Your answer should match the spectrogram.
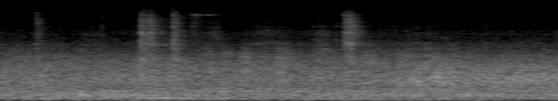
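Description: Steady low background noise with a few faint, light clicks about a second in and again past halfway.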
